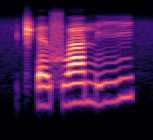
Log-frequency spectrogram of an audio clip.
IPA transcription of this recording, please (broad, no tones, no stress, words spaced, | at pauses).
t͡ʃʼɛsʷaniː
